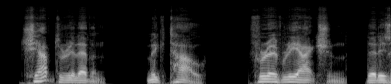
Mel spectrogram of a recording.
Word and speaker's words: MGTOW: Men going their own way, Mig Tao pronounced Mig Tao, notwithstanding what the man-hating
